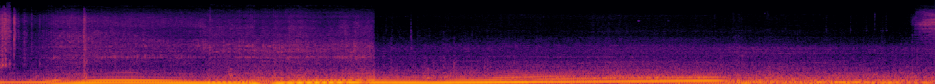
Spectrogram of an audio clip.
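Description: A Jeep drives a short hop from one parking lot to the next, its engine loud and close, rumbling and revving with rising and falling pitch, then settling into a steady lower drone.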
